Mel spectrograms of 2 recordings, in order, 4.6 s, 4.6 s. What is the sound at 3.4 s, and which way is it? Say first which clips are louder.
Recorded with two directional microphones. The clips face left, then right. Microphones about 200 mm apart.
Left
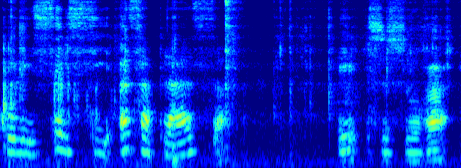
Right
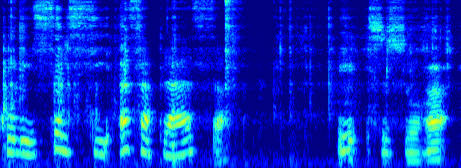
A woman's voice: right 7 dB; 35° right (ahead or behind).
